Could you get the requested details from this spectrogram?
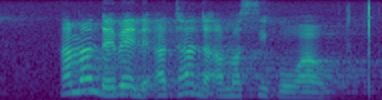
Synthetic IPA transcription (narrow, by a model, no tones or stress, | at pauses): amandʱɛɓɛlɛʔatʰandʱaamasik̬ʼɔwaːwɔ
